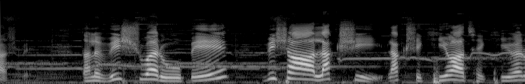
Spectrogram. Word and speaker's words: বিশালাক্ষী: দেখুন তালব স্বয়ের নিচে বফলা আছে তাহলে শুয় উচ্চারণটা আসবে তাহলে বিশ্বরূপে বিশালক্ষি লাক্সি খিয় আছে খিয় এর উচ্চারণটা হলো ক্ষ অর্থাৎ যে জায়গাতে আমরা খিয় পাবো সেই জায়গাতেই ক যোগ মূর্ধন্যস এভাবে উচ্চারণ করতে হবে তাহলে বিশালাক্ষী বিশালাক্ষি এইভাবে বিশালাক্ষী বিদ্যাম আবার এখানে দেখুন জফলা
